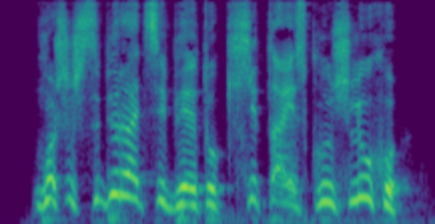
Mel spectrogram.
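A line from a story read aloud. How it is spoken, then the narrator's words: Said hoarsely. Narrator (Russian): хрипло сказал он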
